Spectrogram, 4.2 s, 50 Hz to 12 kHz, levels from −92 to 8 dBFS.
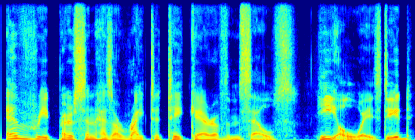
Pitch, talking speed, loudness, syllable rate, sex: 115 Hz, 190 wpm, -19 LUFS, 4.9 syllables/s, male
